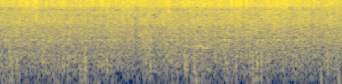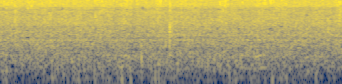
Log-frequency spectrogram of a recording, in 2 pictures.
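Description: Heavy rain falling steadily and splashing on flooded ground and wet paving stones.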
